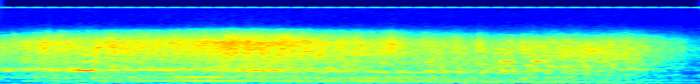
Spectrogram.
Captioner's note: car zooming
